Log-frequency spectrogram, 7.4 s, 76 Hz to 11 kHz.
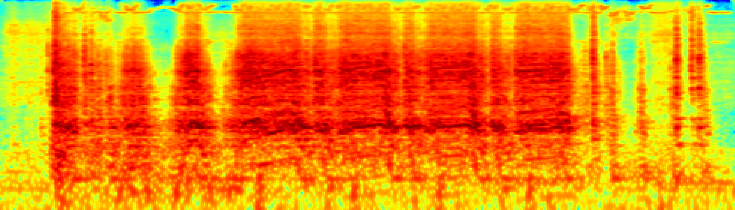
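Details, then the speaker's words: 1950 John Deere model MT, two-cylinder upright engine of about 100 cubic inches, cranked after getting very wet: starter whirs and churns about five seconds with no catch; crank no start. "yeah I don't know why I expected that to start"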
